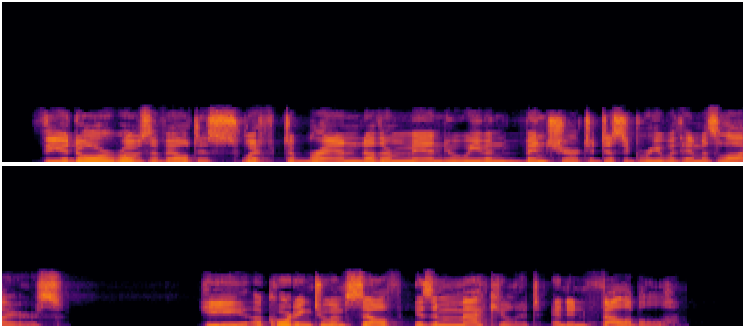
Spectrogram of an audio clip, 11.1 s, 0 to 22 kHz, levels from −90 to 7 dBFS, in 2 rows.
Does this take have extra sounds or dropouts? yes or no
no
